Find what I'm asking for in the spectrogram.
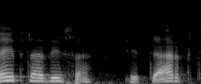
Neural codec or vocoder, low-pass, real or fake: none; 9.9 kHz; real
